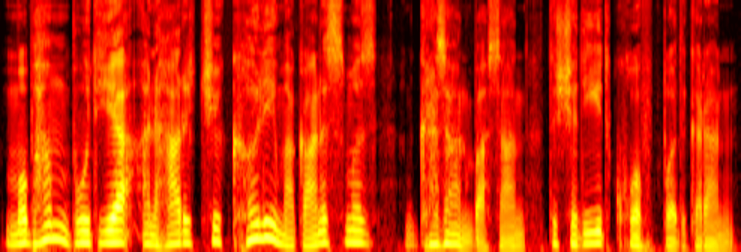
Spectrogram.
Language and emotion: Kashmiri, fearful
